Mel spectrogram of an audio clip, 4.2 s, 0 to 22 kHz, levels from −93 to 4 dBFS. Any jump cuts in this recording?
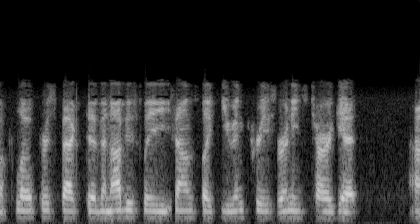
yes; 2 cuts; at 1.7 s, 2.8 s

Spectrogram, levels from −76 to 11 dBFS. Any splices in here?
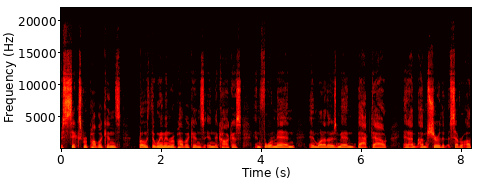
no; 0 cuts

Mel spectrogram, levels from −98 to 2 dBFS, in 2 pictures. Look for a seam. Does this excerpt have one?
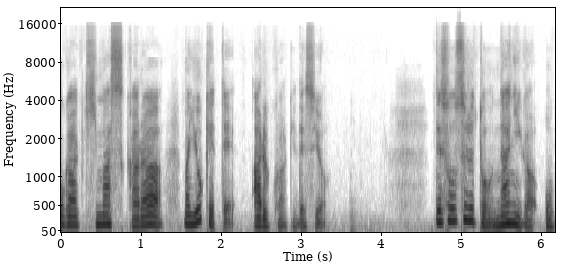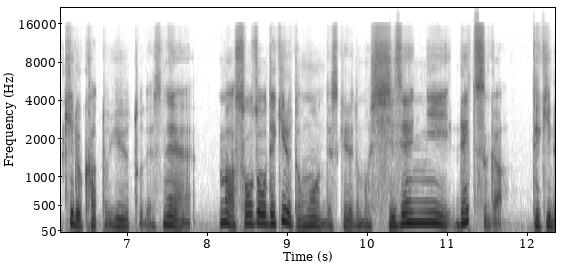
no; 0 cuts

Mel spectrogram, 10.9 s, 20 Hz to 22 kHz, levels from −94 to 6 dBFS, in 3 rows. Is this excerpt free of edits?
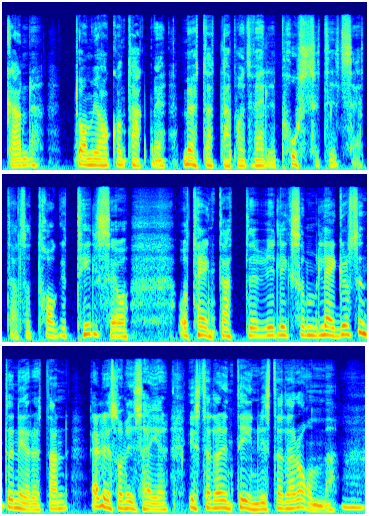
yes; 0 cuts

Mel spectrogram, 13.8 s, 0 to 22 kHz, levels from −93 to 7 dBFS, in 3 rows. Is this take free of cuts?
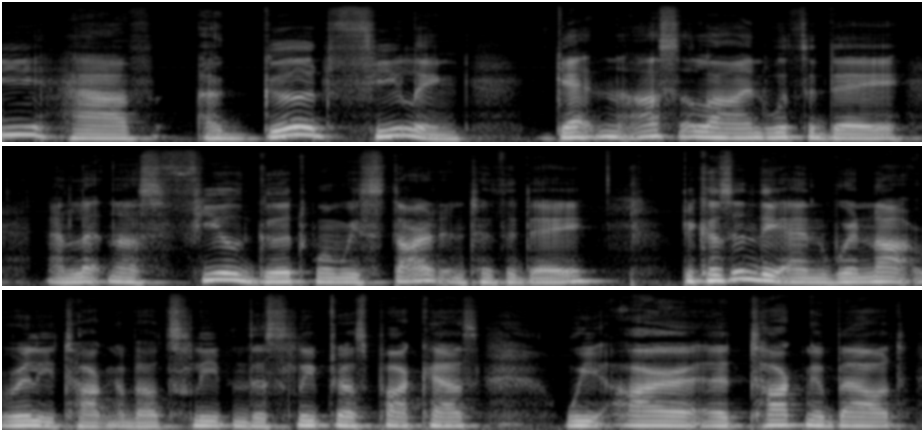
yes; 0 cuts

